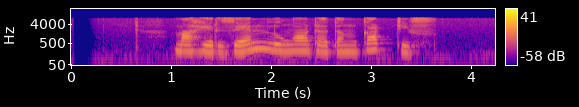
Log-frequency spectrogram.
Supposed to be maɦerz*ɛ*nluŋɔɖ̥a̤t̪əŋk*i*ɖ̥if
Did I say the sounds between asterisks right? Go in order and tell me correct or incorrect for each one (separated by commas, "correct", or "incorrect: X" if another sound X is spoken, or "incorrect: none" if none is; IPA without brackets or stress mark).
correct, incorrect: a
